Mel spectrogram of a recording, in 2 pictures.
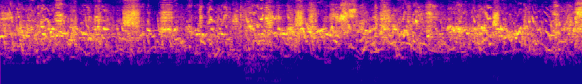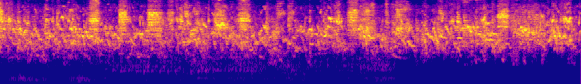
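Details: Australian budgies in constant chirping chatter, harsh squawks mixed with thin high tweets from a busy group, unbroken throughout.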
